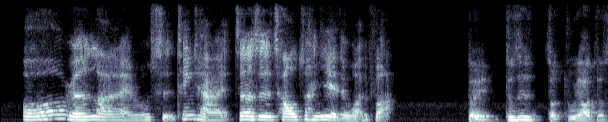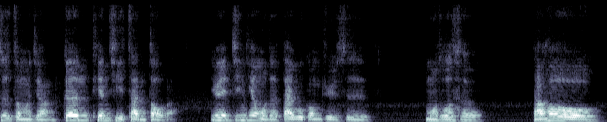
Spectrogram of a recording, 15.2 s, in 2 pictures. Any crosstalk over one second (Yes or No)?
No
